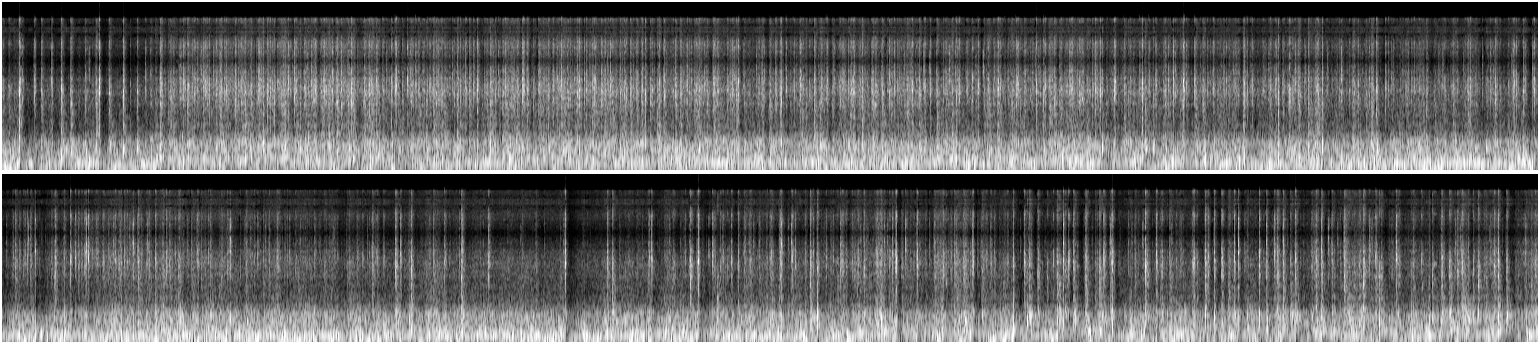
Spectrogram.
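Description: Heavy storm rain beating densely on a car's roof and windscreen, heard from inside the cabin over the steady rumble of the car's engine and tyres on the wet road.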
